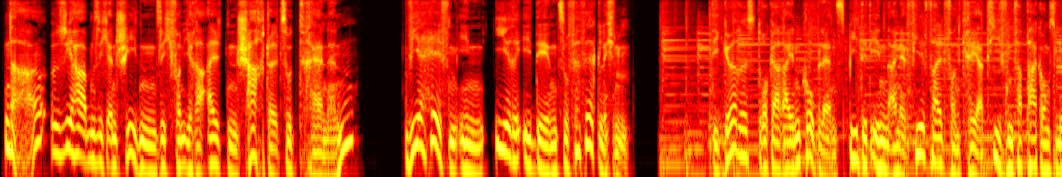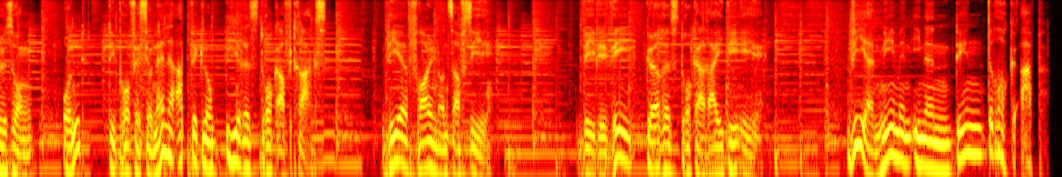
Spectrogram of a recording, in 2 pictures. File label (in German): Radiospot abends; Goerres Druckerei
